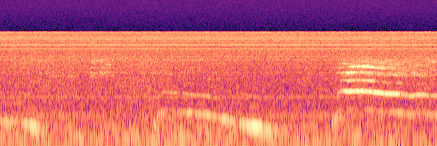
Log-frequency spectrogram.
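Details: Simba the cat in a standoff with a neighbour cat: low, throaty growling yowls that undulate up and down, then a louder, higher drawn-out wail that slowly sinks.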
